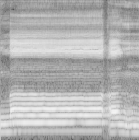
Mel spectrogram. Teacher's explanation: تو یہاں پہ مد متصل ہے، اور اس کو کم سے کم 3 سے 4 الف کے برابر کھینچیں گے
